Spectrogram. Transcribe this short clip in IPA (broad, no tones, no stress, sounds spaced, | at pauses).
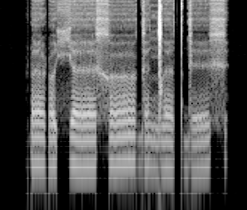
ɽ ɛː ɽ œ ç ɛː x œː ɡ ɛ ŋ͡ǀ ɛː t ɡ eː x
